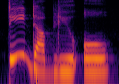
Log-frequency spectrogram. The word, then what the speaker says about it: two: n hour G part t w o 2 W is silent n two H part w h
